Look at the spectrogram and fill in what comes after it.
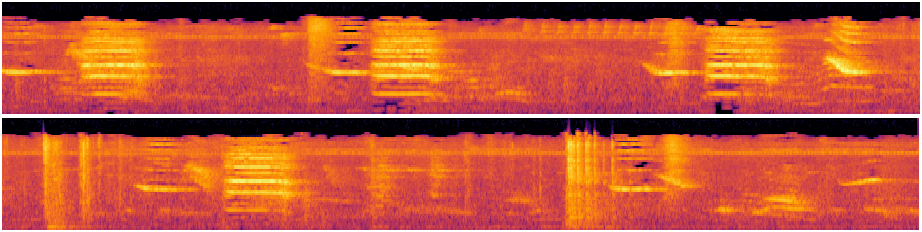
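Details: Asian leopard cat mating with a Bengal cat, hybridizing: harsh, strained squalling bursts about half a second long, repeated roughly every two seconds, with a few quieter cries and faint background sounds between them.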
